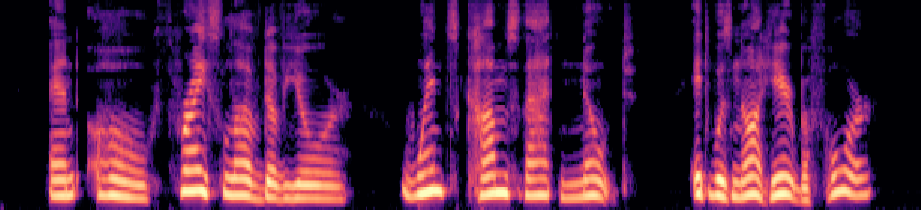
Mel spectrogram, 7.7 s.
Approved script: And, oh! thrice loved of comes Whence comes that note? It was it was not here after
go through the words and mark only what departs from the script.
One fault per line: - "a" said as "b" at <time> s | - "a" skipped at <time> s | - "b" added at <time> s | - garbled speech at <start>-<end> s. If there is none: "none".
- "comes" said as "yore" at 2.4 s
- "it was" skipped at 6.1 s
- "after" said as "before" at 6.6 s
